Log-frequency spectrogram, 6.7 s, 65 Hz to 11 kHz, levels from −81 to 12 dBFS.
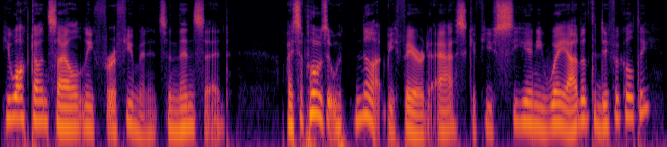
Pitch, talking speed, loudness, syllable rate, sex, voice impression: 145 Hz, 260 wpm, -22 LUFS, 6.8 syllables/s, male, masculine, adult-like, fluent, refreshing, slightly sincere, slightly reassuring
